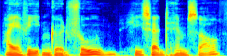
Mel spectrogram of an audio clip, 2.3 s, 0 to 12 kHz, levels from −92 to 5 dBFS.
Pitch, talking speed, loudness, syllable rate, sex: 100 Hz, 235 wpm, -16 LUFS, 5.1 syllables/s, male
